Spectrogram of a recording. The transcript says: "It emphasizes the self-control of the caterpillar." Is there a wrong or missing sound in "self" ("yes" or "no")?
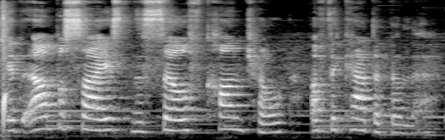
no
